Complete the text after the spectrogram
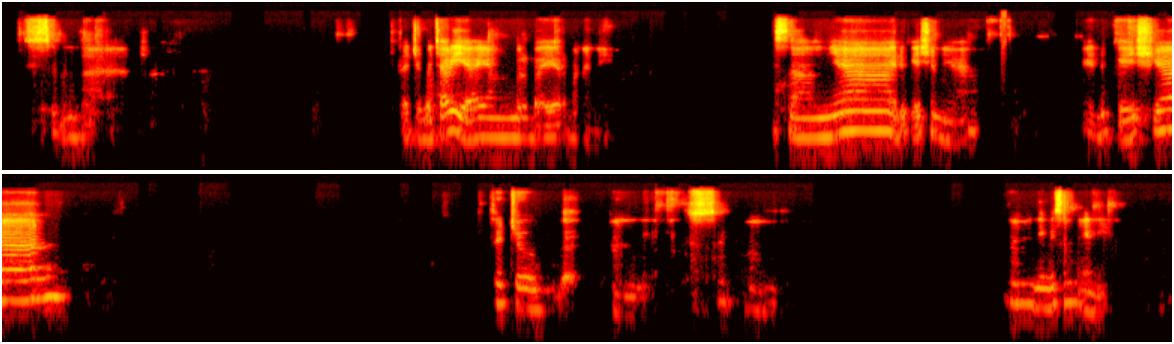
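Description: A young woman speaks calmly through an online call, in short bursts with pauses.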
